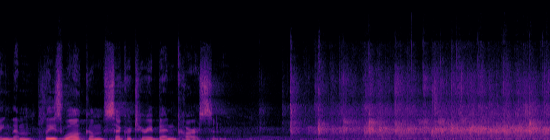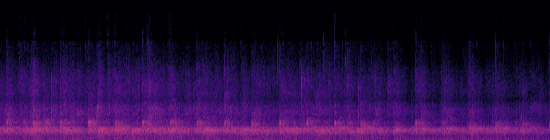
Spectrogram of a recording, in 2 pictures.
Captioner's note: applause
